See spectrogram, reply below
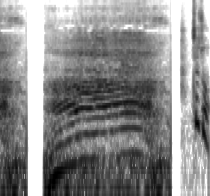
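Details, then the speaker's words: A brief breath, then a long, loud, groaning, tonal snore on the in-breath, followed by a softer breath; loud snoring. "朋友打呼噜，记得帮他听一听，这种问题不大。"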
